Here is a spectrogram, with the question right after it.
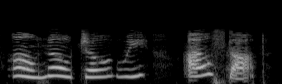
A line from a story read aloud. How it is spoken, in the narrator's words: That brought Polly to, and she sobbed out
